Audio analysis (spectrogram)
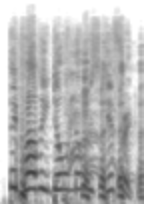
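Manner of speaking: loud, high exasperated cry; real ranting frustration at full volume; exasperated outburst. Real, not acted. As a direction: burst out over the laughter, pitch way up. Heated rant over friend's laughter.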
